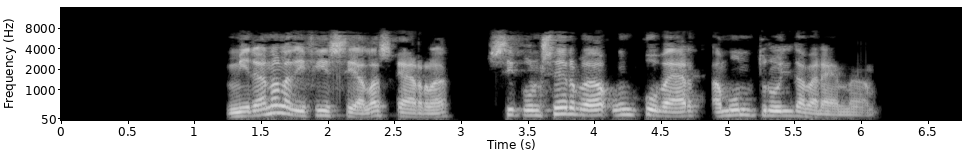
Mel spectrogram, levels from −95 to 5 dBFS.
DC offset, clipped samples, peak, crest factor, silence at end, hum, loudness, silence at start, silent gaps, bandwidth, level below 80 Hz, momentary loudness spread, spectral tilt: under 0.1%; under 0.1%; 0 dBFS; 16 dB; 0.65 s; none; -16 LUFS; 1.25 s; 2.98-3.20 s; 7.6 kHz; -60 dBFS; 8 LU; -4 dB/octave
